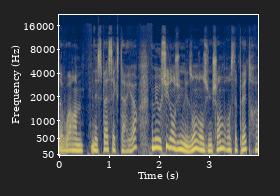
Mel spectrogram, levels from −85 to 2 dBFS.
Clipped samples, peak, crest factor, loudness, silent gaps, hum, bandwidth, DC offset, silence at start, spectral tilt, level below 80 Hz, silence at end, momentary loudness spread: under 0.1%; -2 dBFS; 10 dB; -14 LUFS; none; none; 15 kHz; 0.4%; 0 s; -5.5 dB/octave; -46 dBFS; 0 s; 7 LU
